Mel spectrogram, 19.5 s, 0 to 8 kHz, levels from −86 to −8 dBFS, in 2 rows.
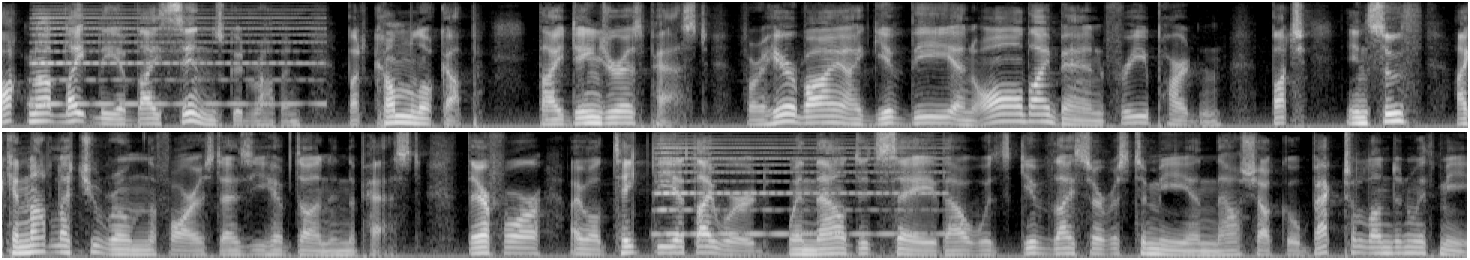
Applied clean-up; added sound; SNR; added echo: none; Accordion; 6 dB; none.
